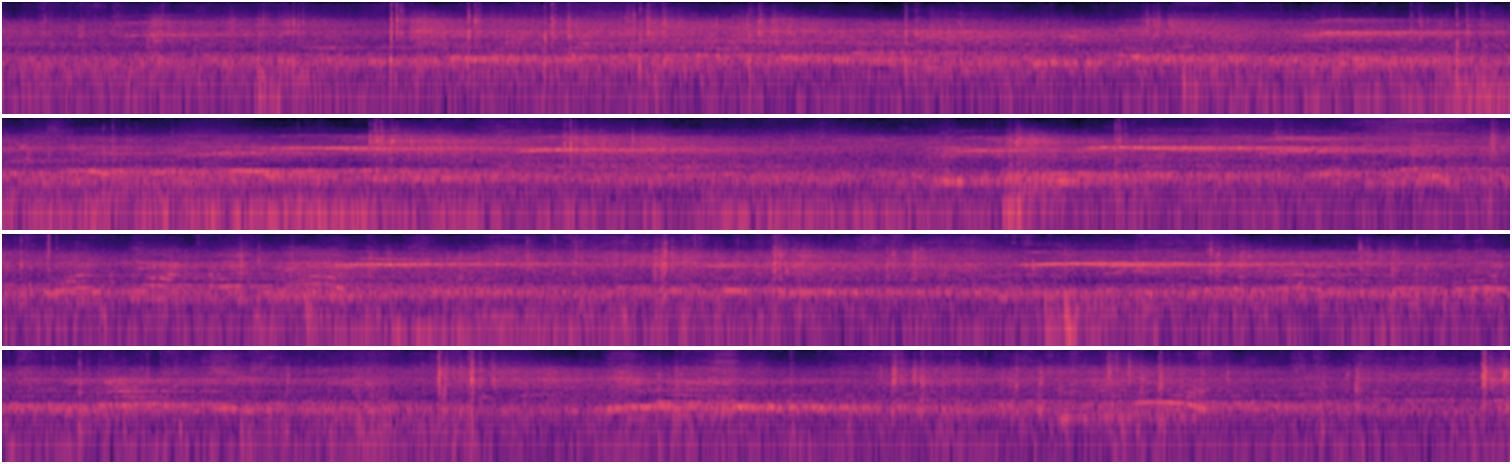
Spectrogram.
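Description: Youth ice hockey play heard from a skating referee: sharp clacks and knocks of sticks, puck and boards scattered through, over a steady din of shouting voices and skates on ice.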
